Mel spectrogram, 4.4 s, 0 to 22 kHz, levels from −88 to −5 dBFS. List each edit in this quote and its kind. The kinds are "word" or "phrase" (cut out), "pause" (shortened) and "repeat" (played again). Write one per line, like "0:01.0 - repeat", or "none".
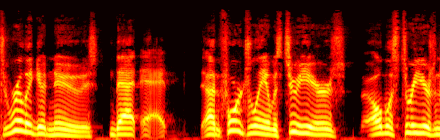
0:01.0 - pause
